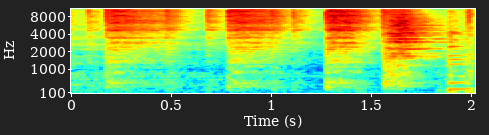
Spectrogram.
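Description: Background music in a sparse passage of mostly hi-hat and cymbal strokes, with little bass.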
